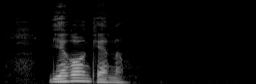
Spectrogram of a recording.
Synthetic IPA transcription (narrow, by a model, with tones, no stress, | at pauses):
jɛ˦kɔ˦ŋkɛ˨na˨m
